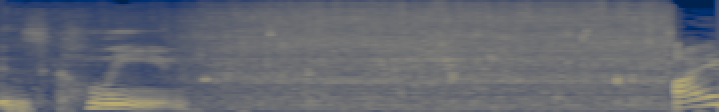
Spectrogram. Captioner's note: water sound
